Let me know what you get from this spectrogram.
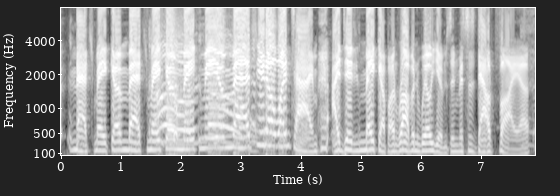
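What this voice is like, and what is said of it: Harvey Fierstein impression. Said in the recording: “Harvey Firestein!”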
